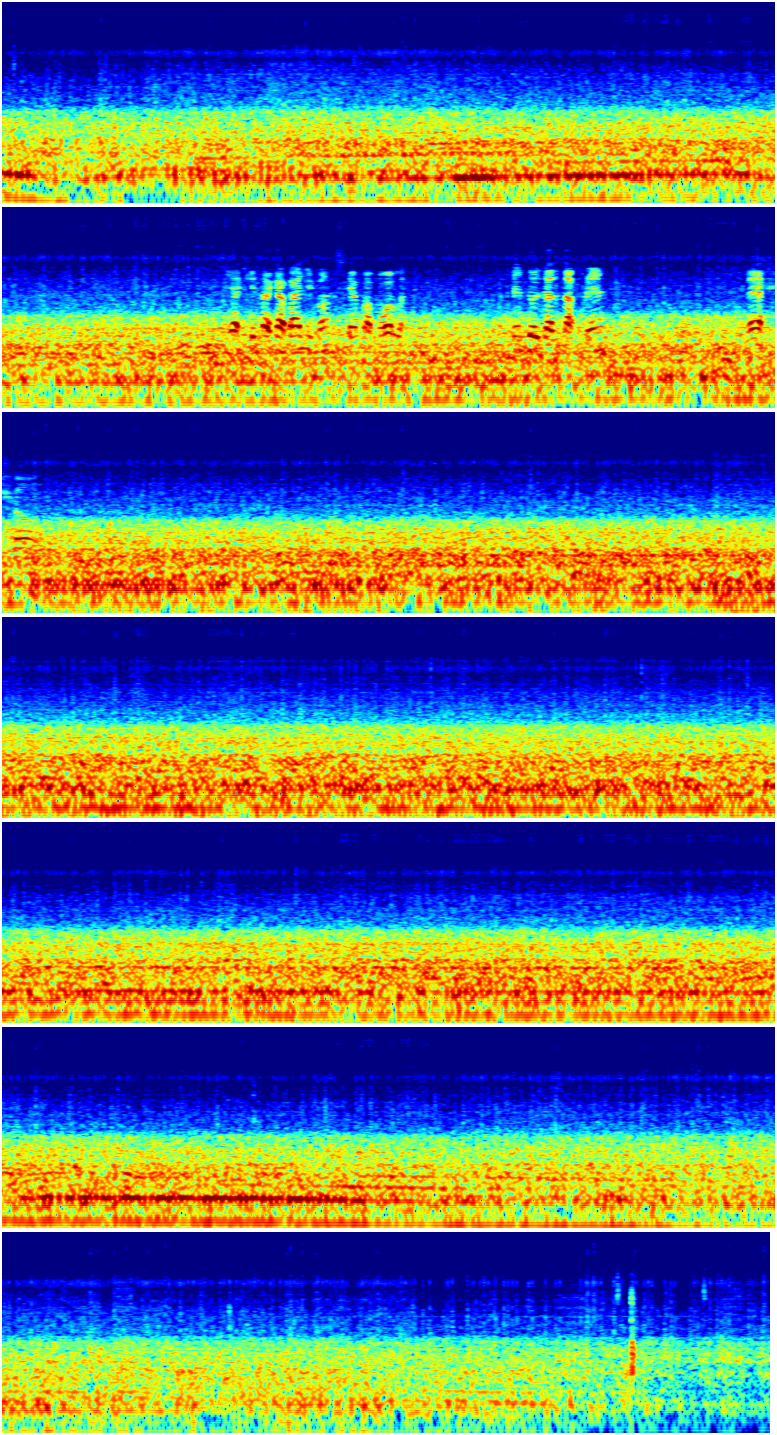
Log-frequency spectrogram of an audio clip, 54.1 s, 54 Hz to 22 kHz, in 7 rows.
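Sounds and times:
diesel truck engine running: 0.0s - 54.0s.

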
